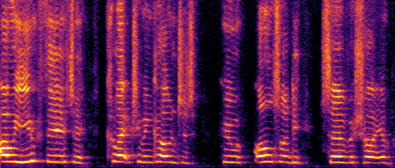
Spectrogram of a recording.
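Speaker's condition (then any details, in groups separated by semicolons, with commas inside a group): Cerebral palsy; wheelchair user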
